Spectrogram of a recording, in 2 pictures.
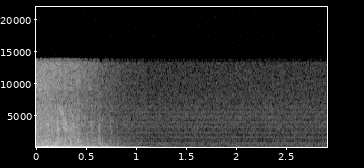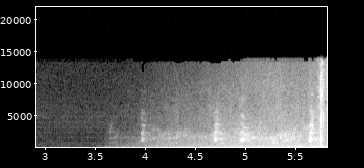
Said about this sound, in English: You want to peck some, peck this. I didn't know turkeys liked your bit.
